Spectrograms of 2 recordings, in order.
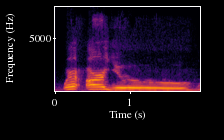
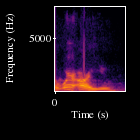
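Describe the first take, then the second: First: Drawn-out, held 'you' as if searching; calling out. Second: Said in the usual way. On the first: Pretend. Streamer hunting for a missing file, calling out. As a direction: call for it very slowly, stretching the last word.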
